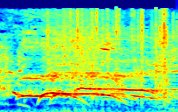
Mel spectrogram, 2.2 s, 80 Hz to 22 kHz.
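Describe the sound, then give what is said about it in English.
A loud crowd cheers and yells at a Friday night football victory celebration at Skyway Park in Tampa after a school team's 42-6 win completing an undefeated season, many overlapping voices rising and falling in a dense, continuous roar that never quite settles. “That loud victory celebration soon quiets down as the players and coaches march midfield to shake hands with their opponents.”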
